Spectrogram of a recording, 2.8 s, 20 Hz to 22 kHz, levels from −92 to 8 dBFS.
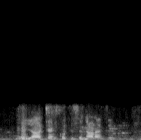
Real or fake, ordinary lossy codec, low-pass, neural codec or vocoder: real; Opus, 16 kbps; 5.4 kHz; none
